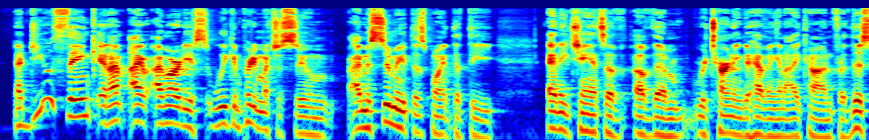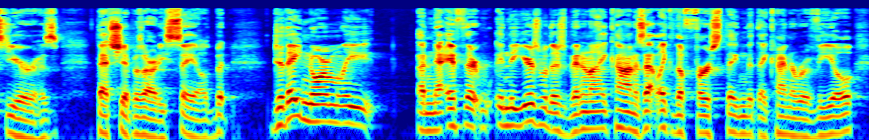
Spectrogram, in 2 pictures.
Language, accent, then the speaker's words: English; Indiana, United States; where I was born in Indiana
